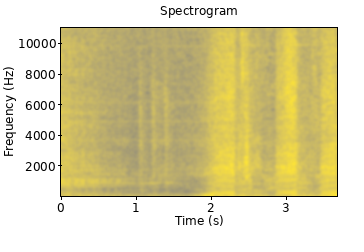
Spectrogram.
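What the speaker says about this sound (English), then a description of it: "So I'm gonna just go ahead and test this car out." A car accelerating in the video game GTA San Andreas, engine quiet at first then revving up loudly with rising whine and shifting gears, no talking.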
